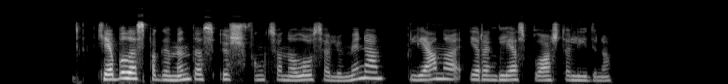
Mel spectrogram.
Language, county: Lithuanian, Kaunas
